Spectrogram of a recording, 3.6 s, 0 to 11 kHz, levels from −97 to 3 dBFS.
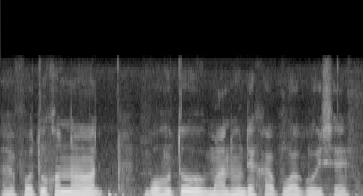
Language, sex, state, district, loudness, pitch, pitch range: Assamese, male, Assam, Sonitpur, -16 LUFS, 130 Hz, 125-150 Hz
